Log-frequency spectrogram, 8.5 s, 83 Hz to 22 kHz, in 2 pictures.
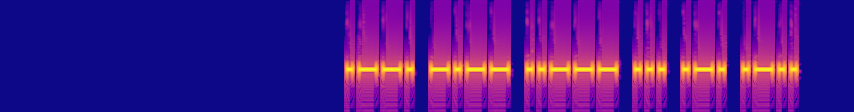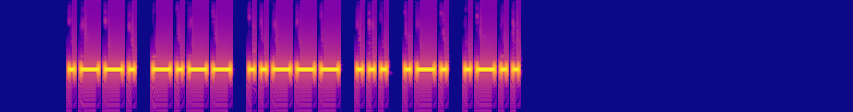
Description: Morse code, heard as a keyed tone, about 40 wpm, 700 Hz. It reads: PY2SRL PY2SRL
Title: DXCC-100 Call Signs - 6 Characters - Repeated 2x - 40wpm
